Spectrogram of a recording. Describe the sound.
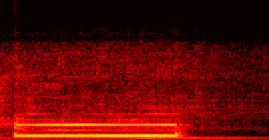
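A single ringback tone from an outgoing phone call waiting to be answered: one steady mid-pitched beep lasting about a second, then quiet with only a faint low hum.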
